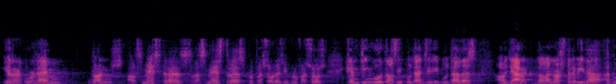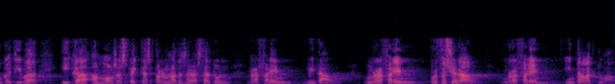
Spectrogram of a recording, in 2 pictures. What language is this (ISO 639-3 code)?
cat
